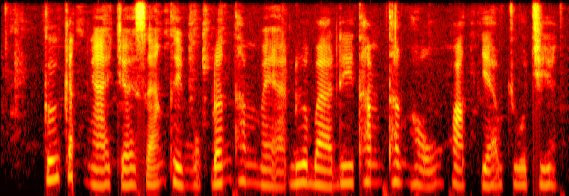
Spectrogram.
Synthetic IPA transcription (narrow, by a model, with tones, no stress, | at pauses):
kɨ˨˦jka˦˥jk̟̚ŋaː˨˩jt͡ɕəː˨˩jsaː˨˦ŋt̪ʰi˨˩mu˨˩t̚ɗe˨˦nt̪ʰa˧mːɛ̰˧˨ɗɨ˧əɓaː˨˩ɗi˧t̪ʰa˧mt̪ʰə˧nɦṵ˧˩hwa˨˩k̚zaː˧˨wt͡ɕṵ˧˩ət͡ɕi˨˩ən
